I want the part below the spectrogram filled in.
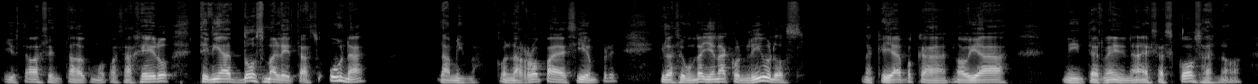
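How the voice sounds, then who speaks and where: A man's voice: on the low side, normal speed, dark tone, husky, no room sound, studio quality. A man from Colombia with a Colombian accent, telling his own life story as a guest. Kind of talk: personal storytelling.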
